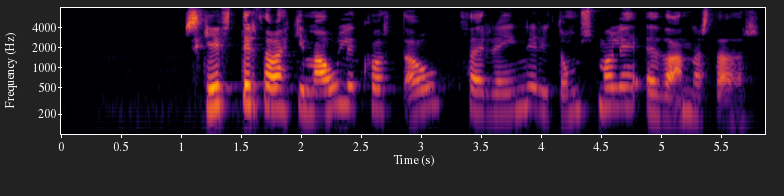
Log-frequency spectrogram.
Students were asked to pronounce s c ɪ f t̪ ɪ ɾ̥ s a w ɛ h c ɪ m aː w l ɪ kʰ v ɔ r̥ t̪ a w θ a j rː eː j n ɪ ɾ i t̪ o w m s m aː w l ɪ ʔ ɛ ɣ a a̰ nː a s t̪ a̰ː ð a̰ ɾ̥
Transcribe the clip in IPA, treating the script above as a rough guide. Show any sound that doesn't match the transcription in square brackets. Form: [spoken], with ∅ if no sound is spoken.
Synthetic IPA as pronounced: s c ɪ f t̪ ɪ ɾ̥ [θ] a w ɛ h c ɪ m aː w l ɪ kʰ v ɔ r̥ t̪ a w θ a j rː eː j n ɪ ɾ i t̪ o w m s m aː w l ɪ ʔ ɛ [ð] a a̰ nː a s t̪ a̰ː ð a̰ ɾ̥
